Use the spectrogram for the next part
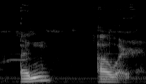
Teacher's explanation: Ya, meskipun diawali dengan H, kalau penulisan ini sudah benar ya, a hour misalnya ya. Tapi karena H-nya tidak dibaca, maka di sini harusnya an hour.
